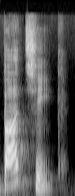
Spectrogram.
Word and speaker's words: batik: they call it batik.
